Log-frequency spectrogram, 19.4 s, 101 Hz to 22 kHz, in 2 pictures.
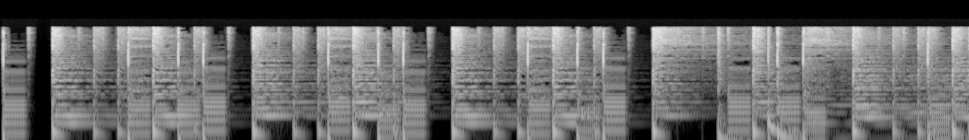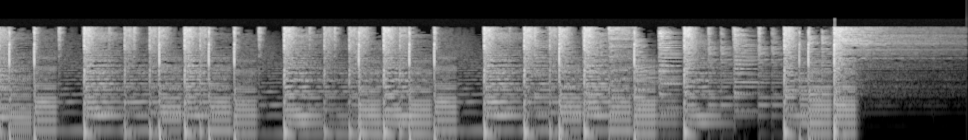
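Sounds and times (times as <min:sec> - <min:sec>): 
hip hop music: 0:00.6 - 0:18.4.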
